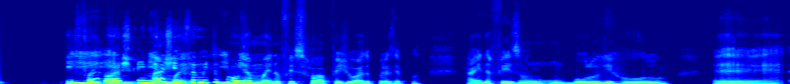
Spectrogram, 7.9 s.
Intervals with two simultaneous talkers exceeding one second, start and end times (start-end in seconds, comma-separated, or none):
0.7-2.6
